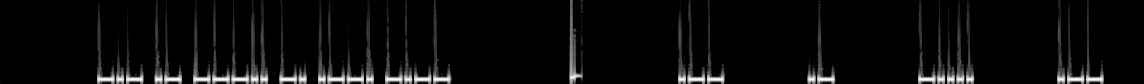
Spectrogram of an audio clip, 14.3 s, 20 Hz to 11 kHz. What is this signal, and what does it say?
Morse code, heard as a keyed tone, about 20 wpm, spaced as for 12 wpm, 700 Hz. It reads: KA8NPY WA6W
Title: USA Call Signs - 6 Characters - 6x Character Spacing - 20wpm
